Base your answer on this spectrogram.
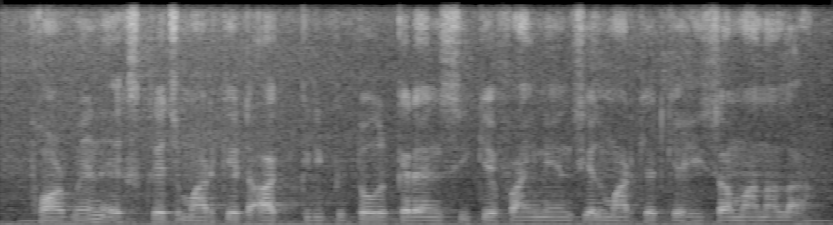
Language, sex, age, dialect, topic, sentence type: Bhojpuri, male, 18-24, Southern / Standard, banking, statement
